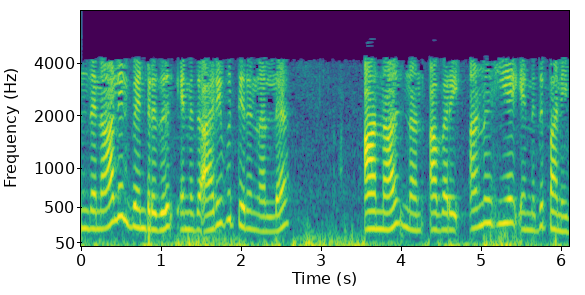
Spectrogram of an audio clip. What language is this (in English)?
Tamil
